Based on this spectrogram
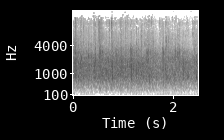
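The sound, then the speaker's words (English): A crowd claps steadily for a couple of seconds, a dense, even wash of many hands with no voices standing out. “Oh, you should be clapping there.”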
